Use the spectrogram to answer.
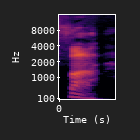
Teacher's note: the top teeth coming down to meet the bottom lip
